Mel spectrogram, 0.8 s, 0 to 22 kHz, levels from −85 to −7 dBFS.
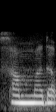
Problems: background sounds at intervals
